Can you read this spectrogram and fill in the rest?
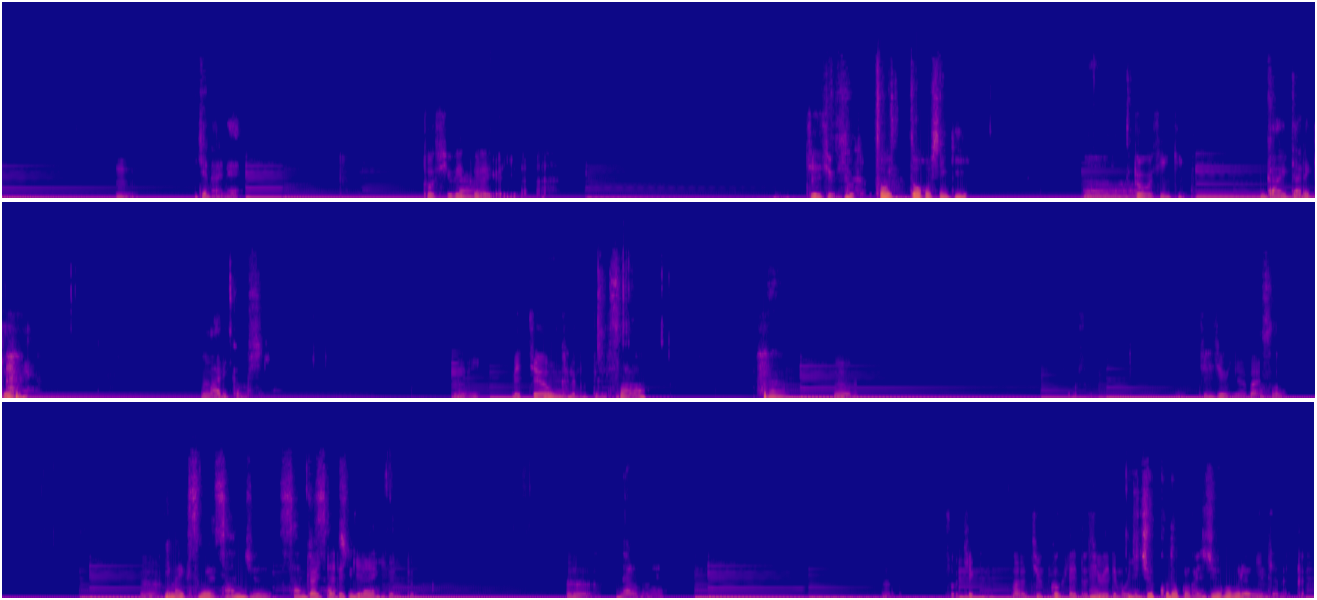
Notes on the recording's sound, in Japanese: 機器の仕様で、録音された2人の会話が実際のものとズレています。そのため、一部相槌などがおかしいところがありますがご了承ください。またノイズが入っていてやや聞きづらくなっています。すみません。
